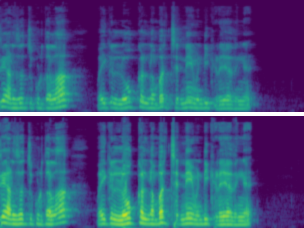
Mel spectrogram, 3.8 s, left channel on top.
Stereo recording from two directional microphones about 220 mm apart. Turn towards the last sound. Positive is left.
turn(degrees=-45)  # may be behind; listen again after turning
